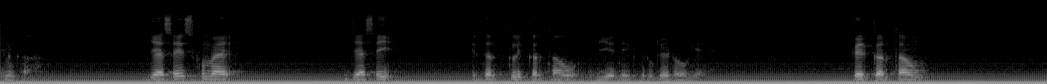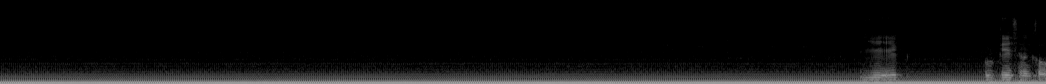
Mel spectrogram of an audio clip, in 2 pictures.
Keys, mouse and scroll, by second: 19.9 ctrl+t, 20.7-20.9 drag.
